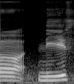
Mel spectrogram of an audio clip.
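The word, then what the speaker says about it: Nice: เขา เรียก ลียง ไง แล้ว ก็ นีส น่ะ มัน สะกด เหมือน ไนท์ ของ ภาษา อังกฤษ อ่ะ เรา ก็ เลี้ยง ไหน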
